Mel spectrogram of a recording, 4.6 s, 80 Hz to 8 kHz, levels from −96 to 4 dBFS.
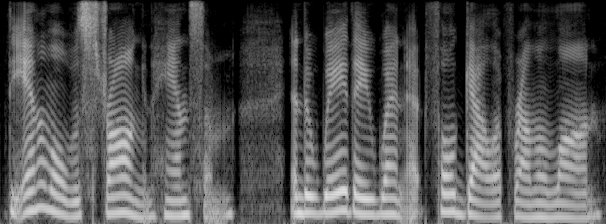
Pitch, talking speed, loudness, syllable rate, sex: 205 Hz, 210 wpm, -18 LUFS, 5.5 syllables/s, female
